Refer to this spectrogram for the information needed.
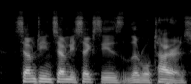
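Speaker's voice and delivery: usual speaking voice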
